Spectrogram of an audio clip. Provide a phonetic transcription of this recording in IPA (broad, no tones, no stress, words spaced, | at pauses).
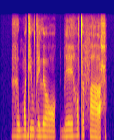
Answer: ɦɘwmɔdʲewde lʲɔː | beːɦɔtə faːħ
